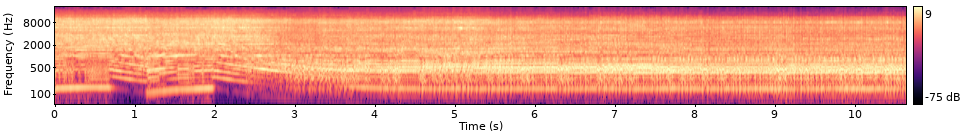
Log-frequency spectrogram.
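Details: Homelite XL-500 chainsaw fitted with optional silencer muffler, test run in garage: quick throttle blips then steady clean high-revving scream without stumbling; tuned close, runs healthy.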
